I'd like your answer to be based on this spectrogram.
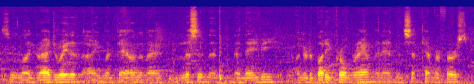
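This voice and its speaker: Moderately paced speech from a man at a medium pitch, with audible room echo and noticeable background noise. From Pennsylvania, Schuylkill County. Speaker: war veteran. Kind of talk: interview. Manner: halting, many fillers.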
